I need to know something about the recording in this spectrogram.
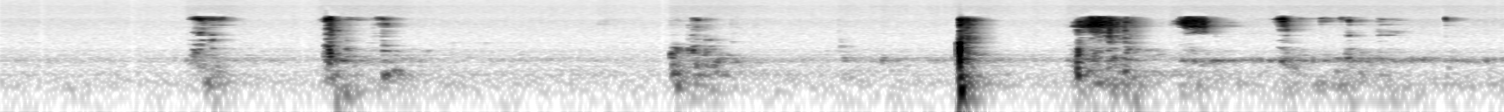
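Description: Trading cards rustle and tap as they are handled.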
